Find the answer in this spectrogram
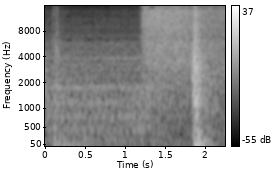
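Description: Tailgate of a 2024 Ford Ranger pickup being swung up and closed, ending in one loud slam just before the end, after a light knock at the start.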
